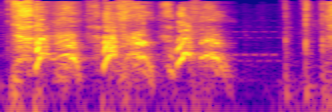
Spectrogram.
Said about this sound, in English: Why don't you just try not to sneeze?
